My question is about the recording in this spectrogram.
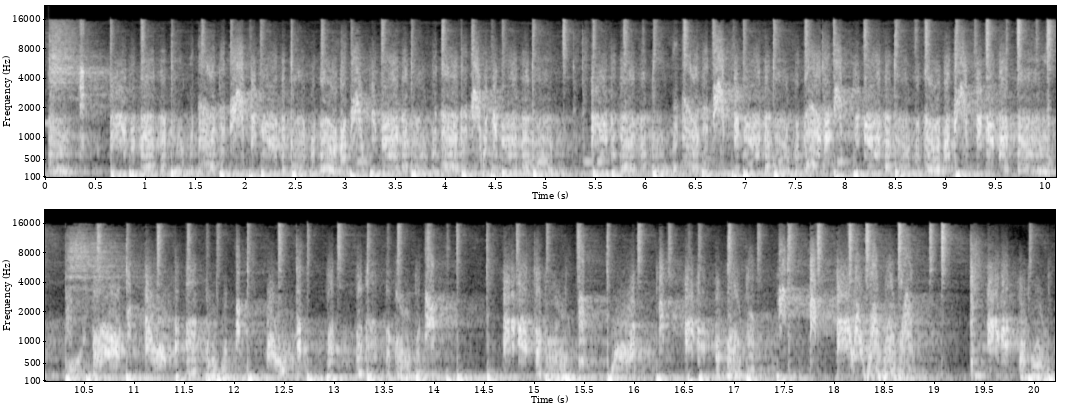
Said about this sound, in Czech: tomu jazzovému publiku Uh, představil DJ Tom Tablistu, který prostě ho doplňoval a znělo to tam asi nějak takhle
